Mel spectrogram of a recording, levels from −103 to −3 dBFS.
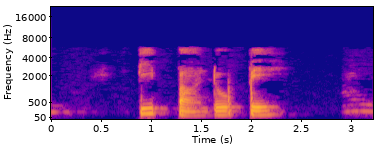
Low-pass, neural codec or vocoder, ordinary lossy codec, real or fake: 7.2 kHz; none; MP3, 24 kbps; real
